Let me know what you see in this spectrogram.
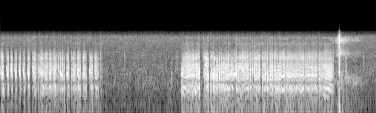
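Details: A chick snoring hard: rapid, fluttering, rattly breathing sounds in two long bursts separated by a quiet gap; snoring.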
